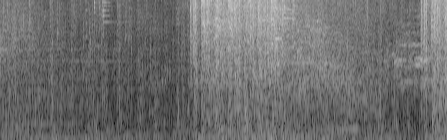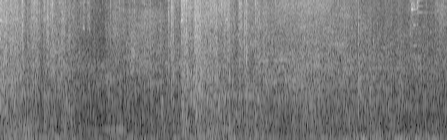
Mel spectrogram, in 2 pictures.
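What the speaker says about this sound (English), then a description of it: "this upgraded shock bolt blaster can make a difference to the dudes" Shock bolt blaster fire in the Horizon video game, a dense crackling barrage of energy shots in several sustained bursts over roaring battle noise, loud and close with no talk.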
